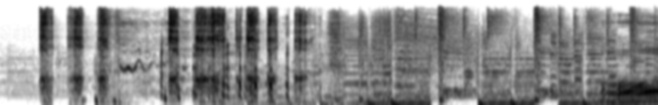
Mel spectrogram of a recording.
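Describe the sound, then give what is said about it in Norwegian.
A voice imitates the loud, noisy breathing most people make while asleep: several raspy snorting breaths in quick succession, followed by music that carries on to the end. “Den, en majoritet vil jeg påstå, av befolkningen puster sånn her når de sover.”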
